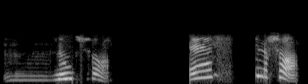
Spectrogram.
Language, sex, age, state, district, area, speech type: Bodo, female, 30-45, Assam, Udalguri, rural, conversation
